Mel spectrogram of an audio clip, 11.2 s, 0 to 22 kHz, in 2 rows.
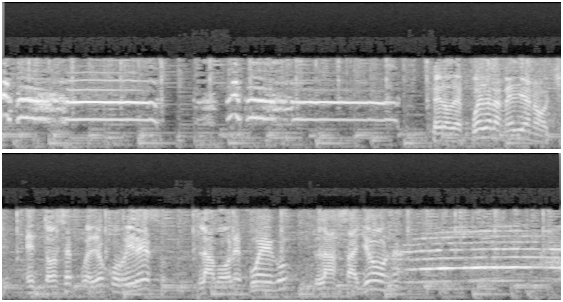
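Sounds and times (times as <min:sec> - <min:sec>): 
rooster crowing: 0:00.0 - 0:04.0, 0:09.4 - 0:11.1
speech: 0:04.3 - 0:09.9.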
